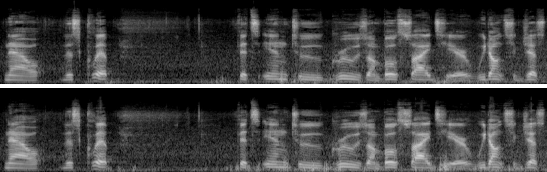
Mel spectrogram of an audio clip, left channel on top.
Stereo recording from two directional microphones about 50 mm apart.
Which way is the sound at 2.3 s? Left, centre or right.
Right.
